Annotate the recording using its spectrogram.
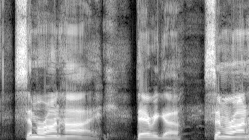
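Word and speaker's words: Cimarron: Simarin High School. Simmeron High. There we go. Simmeron High. Sorry about pronunciation.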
